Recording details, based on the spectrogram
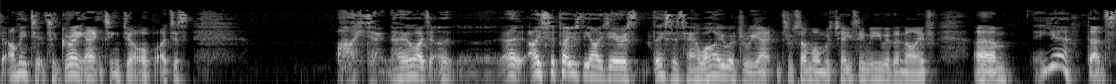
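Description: A man co-hosting a film podcast in casual discussion, talking haltingly and often correcting himself. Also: mid-range voice, a little mellow, husky. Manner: hesitant, halting, self-correcting.

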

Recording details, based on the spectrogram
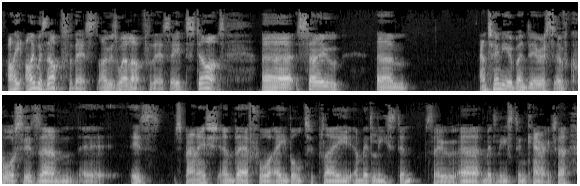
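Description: A man hosting a casual film discussion, halting, informal and self-deprecating. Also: medium pitch. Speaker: film podcast host.

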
